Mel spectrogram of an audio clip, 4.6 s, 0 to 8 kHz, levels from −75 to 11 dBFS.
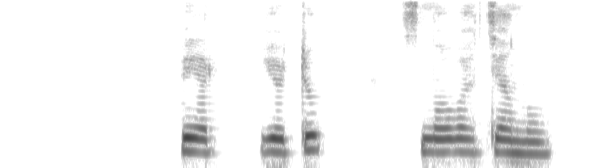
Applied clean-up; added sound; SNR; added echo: neural mask model DeepFilterNet 3.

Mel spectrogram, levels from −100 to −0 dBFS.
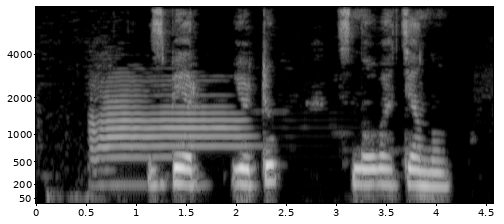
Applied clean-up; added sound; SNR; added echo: classical method Wiener filter.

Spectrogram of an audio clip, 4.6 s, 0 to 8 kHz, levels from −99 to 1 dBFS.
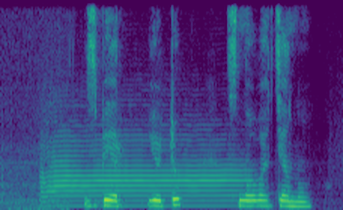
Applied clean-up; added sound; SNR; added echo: none; Trumpet; 12 dB; none.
